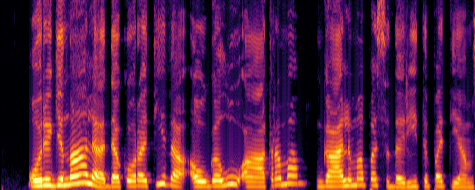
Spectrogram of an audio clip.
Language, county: Lithuanian, Klaipėda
